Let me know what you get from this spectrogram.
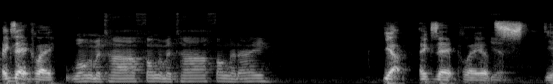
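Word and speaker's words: Whangamatā: They pronounce WH as a F. Yeah, yeah, Like exactly. Wongamata, Fongamata, Fongaday.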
